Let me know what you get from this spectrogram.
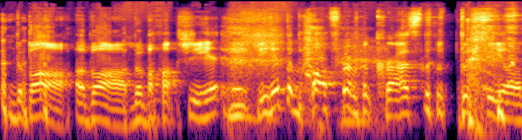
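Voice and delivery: helpless giggling mid-sentence; laughing. Real, not acted. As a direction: barely get it out for laughing. Game master cracks up over death.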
